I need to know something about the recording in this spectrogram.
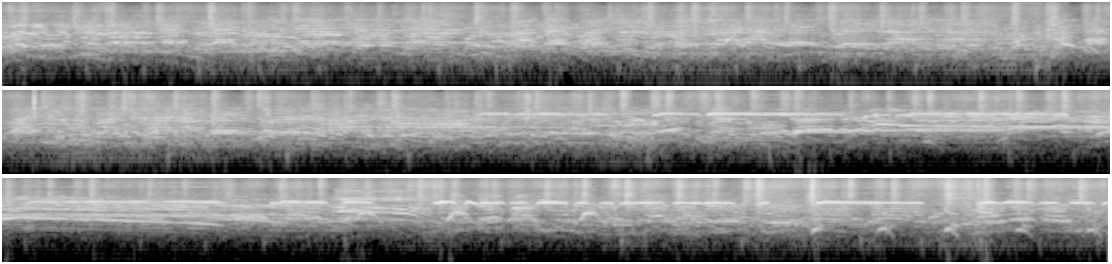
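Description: A large crowd sings and chants loudly outdoors.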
